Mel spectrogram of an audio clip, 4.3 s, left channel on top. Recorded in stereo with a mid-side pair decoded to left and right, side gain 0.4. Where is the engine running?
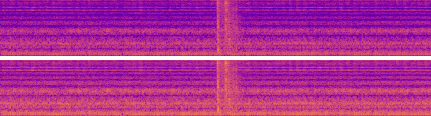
55° right.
